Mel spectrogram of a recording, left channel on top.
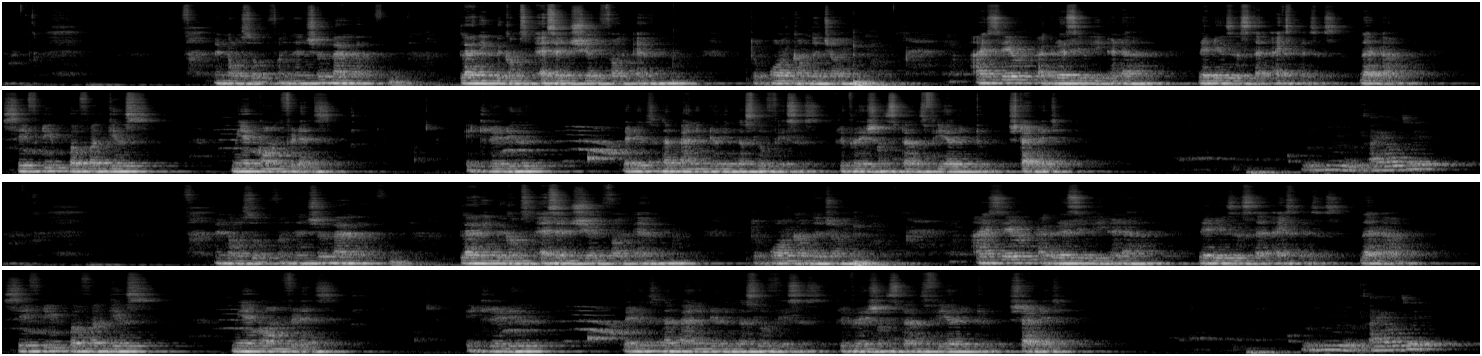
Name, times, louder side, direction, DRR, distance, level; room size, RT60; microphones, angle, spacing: voice 1, 1.8-4.3 4.6-7.2 7.5-11.6 12.0-14.1 14.8-16.3 16.7-18.1 19.4-25.4, left 1 dB, 80° left, -1 dB, 0.7 m, -27 dB
voice 2, 26.6-27.5 27.8-29.0, right 1 dB, 20° right, -6 dB, 1.0 m, -34 dB
3.8 x 3.4 x 2.2 m, 1.1 s
head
